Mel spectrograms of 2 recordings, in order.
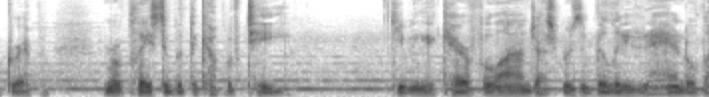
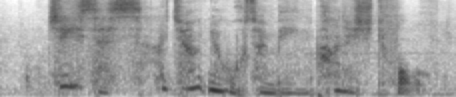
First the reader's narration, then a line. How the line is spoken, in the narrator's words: Frey exclaimed between heavy breaths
